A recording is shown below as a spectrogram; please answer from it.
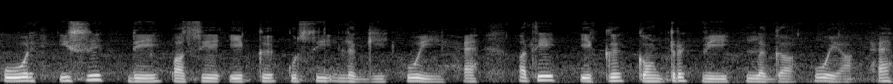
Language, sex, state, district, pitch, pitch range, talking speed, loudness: Punjabi, male, Punjab, Kapurthala, 150 Hz, 140-165 Hz, 105 wpm, -17 LUFS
